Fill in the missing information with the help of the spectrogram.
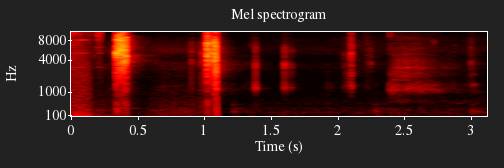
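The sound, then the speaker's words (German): A can of Estrella Damm beer is opened: two sharp metallic cracks, a few small clicks, then a brief fizzing hiss, with no talking. “Obacht, ein besonderes Geräusch.”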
